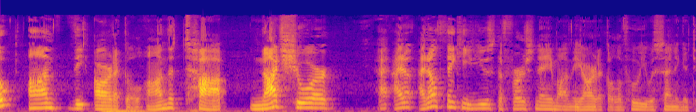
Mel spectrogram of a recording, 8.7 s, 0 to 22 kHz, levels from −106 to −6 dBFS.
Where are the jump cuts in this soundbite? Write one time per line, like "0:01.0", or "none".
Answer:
none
